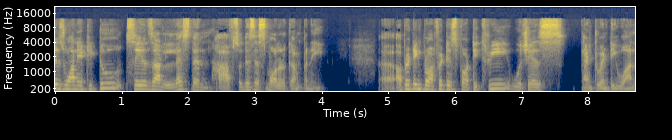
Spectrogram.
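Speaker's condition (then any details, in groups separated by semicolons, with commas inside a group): No condition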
